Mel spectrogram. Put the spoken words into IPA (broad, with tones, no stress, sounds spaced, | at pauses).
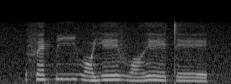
f ɛ˦ k͡p iː˦ β ɔ˨ j eː˦ v ɔ˨ ɣ eː˦˨ t eː˨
